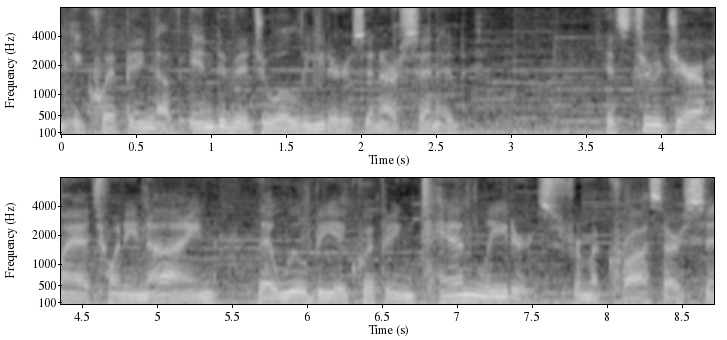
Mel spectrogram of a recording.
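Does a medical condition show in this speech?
No.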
